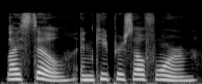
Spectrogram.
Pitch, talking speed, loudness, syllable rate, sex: 215 Hz, 180 wpm, -18 LUFS, 3.8 syllables/s, female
